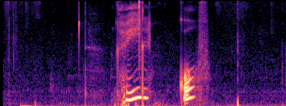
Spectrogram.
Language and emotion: Russian, neutral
